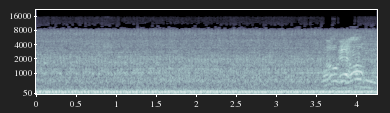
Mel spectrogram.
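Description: A steady, low engine idles close by throughout, with a brief voice calling out near the end.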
